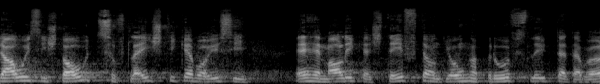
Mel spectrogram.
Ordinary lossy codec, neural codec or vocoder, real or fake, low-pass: MP3, 64 kbps; vocoder, 44.1 kHz, 128 mel bands, Pupu-Vocoder; fake; 14.4 kHz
